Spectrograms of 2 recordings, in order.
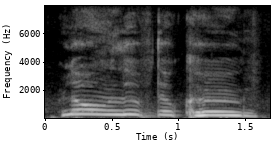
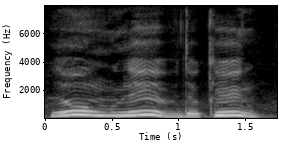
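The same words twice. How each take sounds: First: Slow, loud ceremonial cry, higher; proclaiming shout. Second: Slow, loud ceremonial cry; proclaiming shout. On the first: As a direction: call it out to the whole room. Courtiers proclaim new king. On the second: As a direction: proclaim it again, louder and slower. Repeated proclamation, corrected. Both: Acted.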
